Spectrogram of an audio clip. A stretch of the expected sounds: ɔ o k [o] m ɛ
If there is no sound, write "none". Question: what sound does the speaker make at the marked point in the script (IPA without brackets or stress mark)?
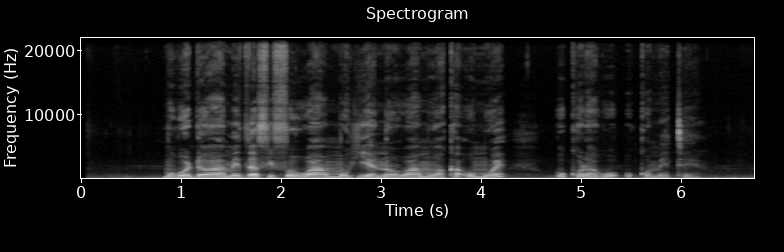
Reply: ɔ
